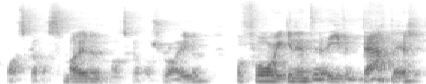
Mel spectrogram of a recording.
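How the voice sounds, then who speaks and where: A man's voice: mid-range voice, steady tone, fast talker, fairly bright tone. Man, podcast host, casual teasing banter, mid-range voice, roomy echo. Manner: swearing, laughing, teasing banter.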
